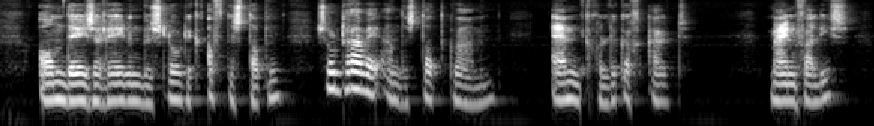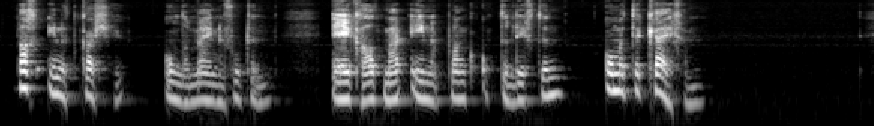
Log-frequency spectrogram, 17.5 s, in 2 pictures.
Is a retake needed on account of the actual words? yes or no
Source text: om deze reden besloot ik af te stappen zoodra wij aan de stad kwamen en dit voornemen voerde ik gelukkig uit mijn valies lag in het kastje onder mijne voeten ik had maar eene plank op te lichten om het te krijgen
yes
